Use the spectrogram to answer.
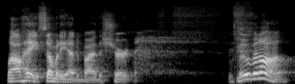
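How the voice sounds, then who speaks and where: A man's voice: medium pitch, big pitch swings, fast talker, crowd noise. A man co-hosting a podcast in casual banter, joking and laughing often. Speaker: podcast co-host.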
